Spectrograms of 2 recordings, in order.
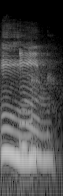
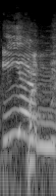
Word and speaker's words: Ian: They call Ian, like someone called Ian, they call Ian. Ian. And we're like, no, it's 2 syllables, Ian.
